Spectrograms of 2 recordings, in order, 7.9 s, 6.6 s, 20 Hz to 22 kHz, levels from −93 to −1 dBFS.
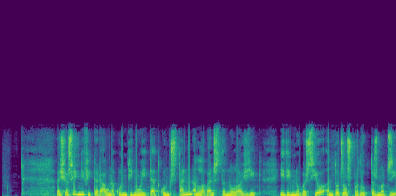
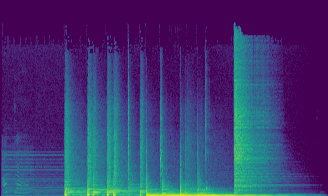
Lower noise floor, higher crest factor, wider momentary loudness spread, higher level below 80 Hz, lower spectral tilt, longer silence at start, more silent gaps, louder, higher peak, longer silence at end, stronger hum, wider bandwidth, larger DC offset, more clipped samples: second, -38 dBFS vs -53 dBFS; about the same, 12 dB vs 14 dB; second, 7 LU vs 14 LU; first, -42 dBFS vs -48 dBFS; about the same, -5 dB/octave vs -6 dB/octave; second, 0.45 s vs 1.3 s; neither; about the same, -12 LUFS vs -14 LUFS; about the same, -2 dBFS vs 0 dBFS; second, 0 s vs 0.8 s; neither; second, 8 kHz vs 18.5 kHz; neither; neither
